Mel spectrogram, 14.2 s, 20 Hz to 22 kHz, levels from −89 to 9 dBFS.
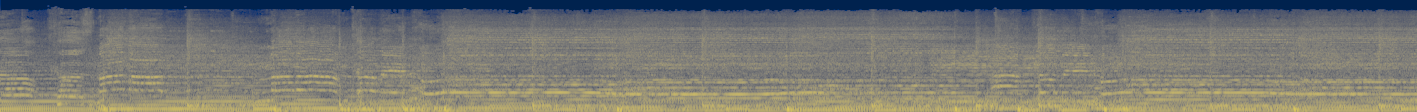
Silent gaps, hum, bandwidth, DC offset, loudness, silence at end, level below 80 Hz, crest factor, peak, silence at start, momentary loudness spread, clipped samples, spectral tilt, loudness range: none; none; 16.5 kHz; under 0.1%; -13 LUFS; 0 s; -22 dBFS; 12 dB; -2 dBFS; 0 s; 2 LU; under 0.1%; -4 dB/octave; 1 LU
